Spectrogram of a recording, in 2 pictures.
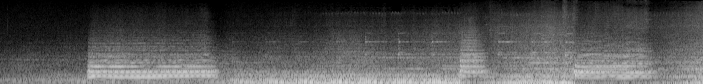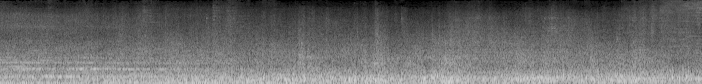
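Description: Diesel locomotive air horn on a BNSF intermodal freight train, sounding three blasts: a long one about two seconds in, a short one, then another long one. Under the horn is the locomotive's engine rumble as it passes close by. This gives way to the steady rumble and clatter of wheels on rail as the double-stack container cars roll past.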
